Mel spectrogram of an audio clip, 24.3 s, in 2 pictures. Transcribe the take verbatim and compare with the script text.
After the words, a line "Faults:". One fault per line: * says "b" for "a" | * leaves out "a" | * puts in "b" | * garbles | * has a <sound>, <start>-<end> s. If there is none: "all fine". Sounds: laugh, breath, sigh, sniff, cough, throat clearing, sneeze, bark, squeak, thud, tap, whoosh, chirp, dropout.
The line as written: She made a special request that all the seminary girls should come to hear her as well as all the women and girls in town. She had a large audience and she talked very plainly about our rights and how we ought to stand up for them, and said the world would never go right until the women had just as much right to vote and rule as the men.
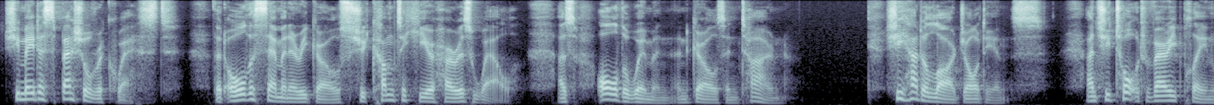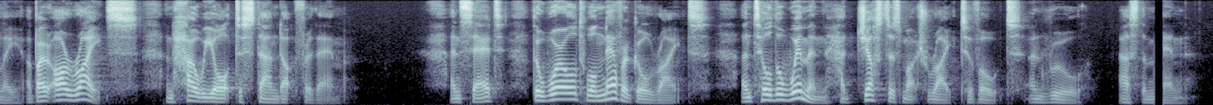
She made a special request that all the seminary girls should come to hear her as well as all the women and girls in town. She had a large audience and she talked very plainly about our rights and how we ought to stand up for them, and said the world will never go right until the women had just as much right to vote and rule as the men.
Faults:
* says "will" for "would"
* has a dropout, 23.7-23.8 s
